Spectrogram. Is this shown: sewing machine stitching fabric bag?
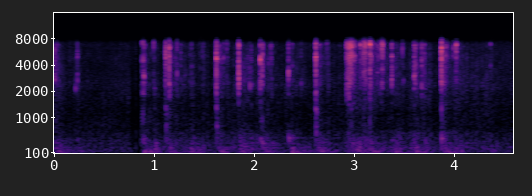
no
